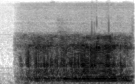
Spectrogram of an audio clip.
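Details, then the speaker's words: Snore recorded on a phone: a single loud, sustained rattling snore with steady low buzzing through the breath, no pauses; an expert judged it not worrying and saw no clear sign of apnea. "YOU PEOPLE ARE UP LATE AT NIGHT. ANNOYED WITH LOVED ONES WHO SOUND LIKE THIS."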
